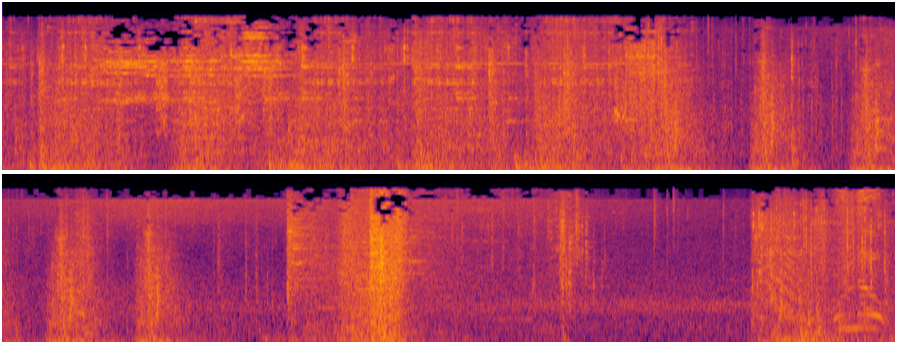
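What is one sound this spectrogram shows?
A wooden cable car rattles and creaks along an overhead wire.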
